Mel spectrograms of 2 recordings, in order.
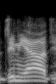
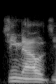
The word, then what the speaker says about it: genealogy: So, it's so genealogy is documentation.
